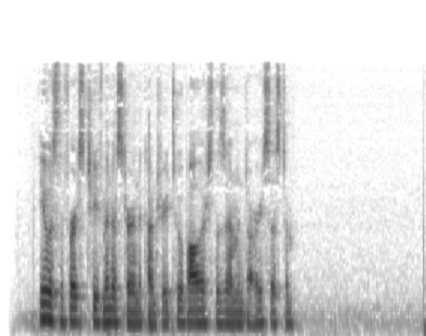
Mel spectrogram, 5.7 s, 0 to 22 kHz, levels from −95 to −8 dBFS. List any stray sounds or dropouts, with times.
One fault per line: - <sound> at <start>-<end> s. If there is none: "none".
none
